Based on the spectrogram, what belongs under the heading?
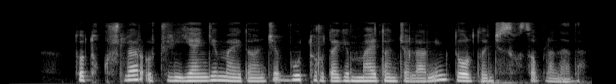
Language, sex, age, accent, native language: Uzbek, female, 30-39, Toshkent shahri, Uzbek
